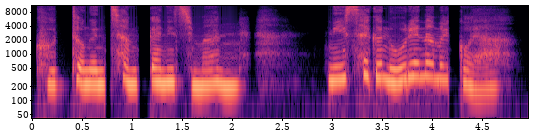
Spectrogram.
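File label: kill Player, Voice Line, Korean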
